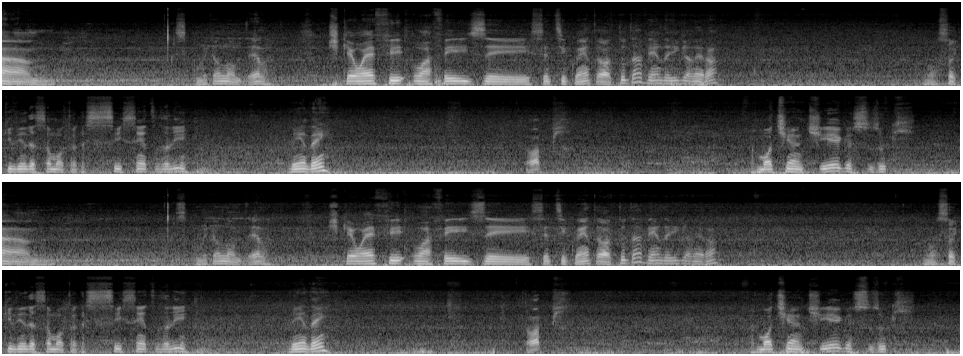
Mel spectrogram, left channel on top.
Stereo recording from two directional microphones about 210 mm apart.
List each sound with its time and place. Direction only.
0.0 s speech: 15° left (ahead or behind)
1.6 s speech: 10° left (ahead or behind)
9.3 s speech: centre (ahead or behind)
12.4 s speech: 5° left (ahead or behind)
14.8 s speech: 10° right (ahead or behind)
17.2 s speech: 5° left (ahead or behind)
17.8 s speech: 20° left (ahead or behind)
18.4 s speech: 5° left (ahead or behind)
